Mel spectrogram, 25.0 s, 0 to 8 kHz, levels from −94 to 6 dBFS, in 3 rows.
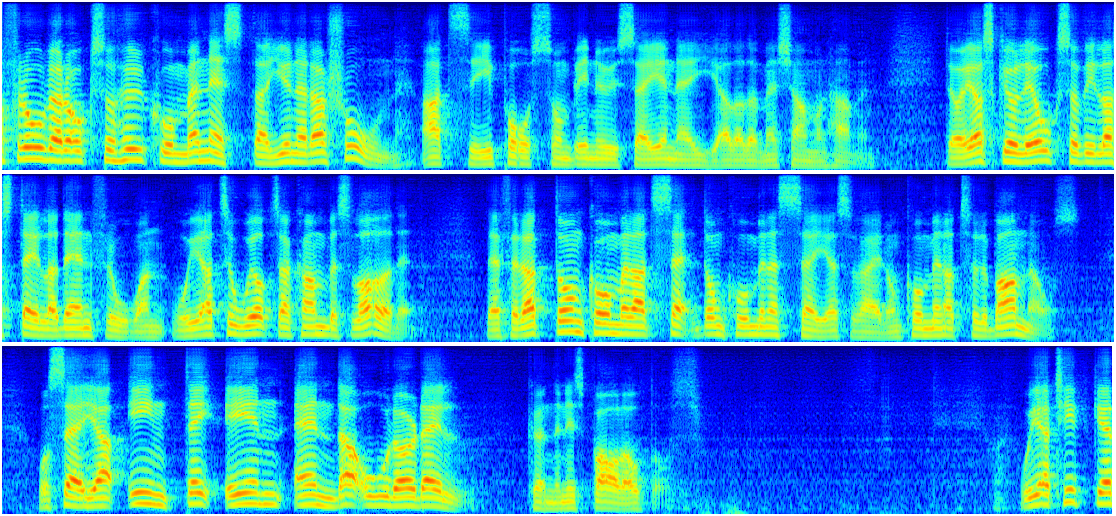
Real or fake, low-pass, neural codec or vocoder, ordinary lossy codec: fake; none; codec, 16 kHz, 0.2 kbps, FocalCodec; none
